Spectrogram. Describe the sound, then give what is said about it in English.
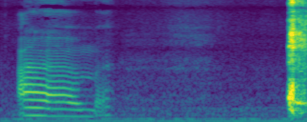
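A strained voiced sound is followed after a pause by a sharp, harsh cough burst at the end, from a sick person in the middle of a coughing bout. “I have these nasty coughs, as you can hear.”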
